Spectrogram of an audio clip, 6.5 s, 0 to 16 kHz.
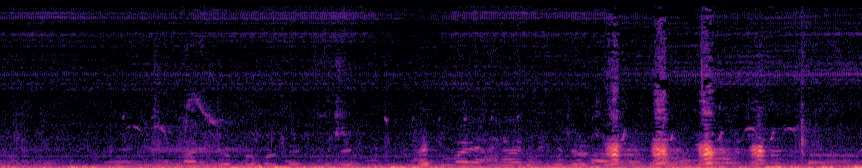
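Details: Jindo dog, young female class, at the 66th Korean best Jindo dog selection show; after background chatter and voices, four quick high barks come in a burst about a third of a second apart, over a steady low hum.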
